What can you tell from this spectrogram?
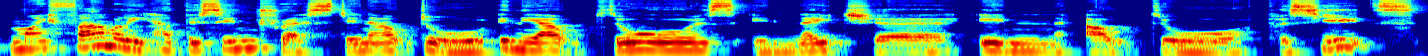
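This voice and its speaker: A woman from Britain speaks over a video call with a mid-range voice, telling her story in a fluent, reflective way. Her phrasing is calm and unhurried. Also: mid-range voice. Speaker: poet and scholar. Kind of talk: casual storytelling in a panel.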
